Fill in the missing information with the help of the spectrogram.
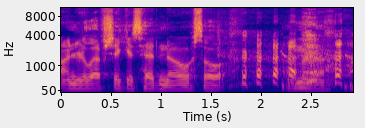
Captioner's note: man laughs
